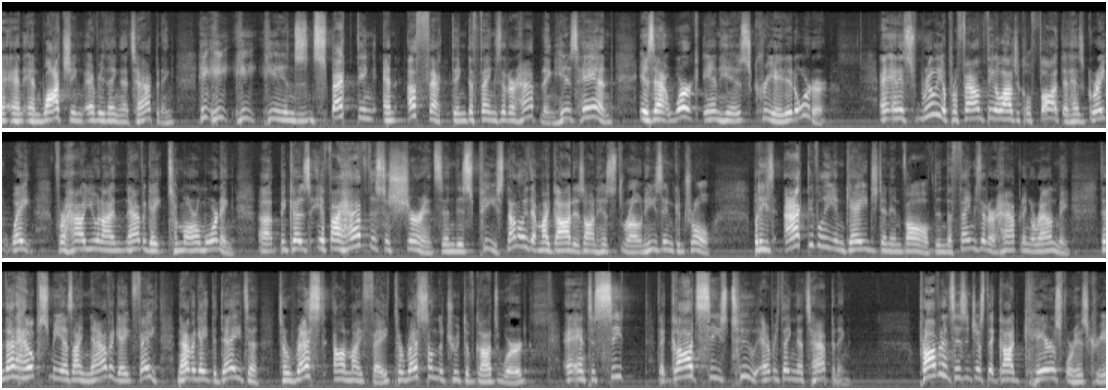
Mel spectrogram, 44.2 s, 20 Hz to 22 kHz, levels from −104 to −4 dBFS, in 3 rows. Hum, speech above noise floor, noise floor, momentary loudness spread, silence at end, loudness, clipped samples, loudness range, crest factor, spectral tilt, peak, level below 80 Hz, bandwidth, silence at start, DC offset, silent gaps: none; 36 dB; -57 dBFS; 15 LU; 0 s; -20 LUFS; under 0.1%; 5 LU; 22 dB; -1.5 dB/octave; 0 dBFS; -60 dBFS; 16.5 kHz; 0 s; under 0.1%; none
